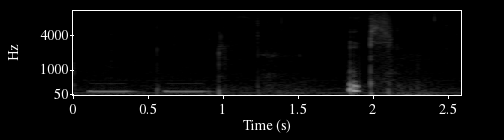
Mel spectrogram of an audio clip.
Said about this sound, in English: Oops. You all right? Yeah, my phone went.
